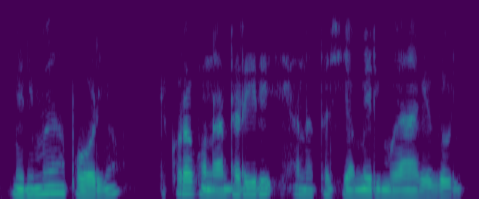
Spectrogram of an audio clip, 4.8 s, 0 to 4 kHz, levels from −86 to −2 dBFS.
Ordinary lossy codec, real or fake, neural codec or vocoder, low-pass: none; real; none; 3.6 kHz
